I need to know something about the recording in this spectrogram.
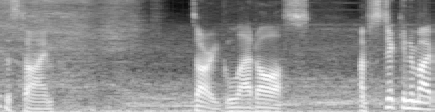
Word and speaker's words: GLaDOS: I know most people say GLaDOS, but I'm going with GLaDOS, because it's like, that's how you pronounce DOS. DOS. You don't say MS-DOS, do you?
